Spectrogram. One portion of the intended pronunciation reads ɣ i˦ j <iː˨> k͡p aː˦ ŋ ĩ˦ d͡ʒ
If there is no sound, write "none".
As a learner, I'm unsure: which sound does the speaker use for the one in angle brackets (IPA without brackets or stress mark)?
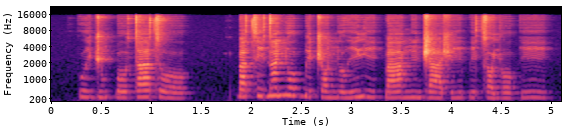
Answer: iː˨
